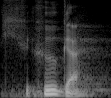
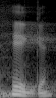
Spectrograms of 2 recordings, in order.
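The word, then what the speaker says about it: hygge: Uh there's a there's a Danish word called Huga or sometimes pronounced hig, right?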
